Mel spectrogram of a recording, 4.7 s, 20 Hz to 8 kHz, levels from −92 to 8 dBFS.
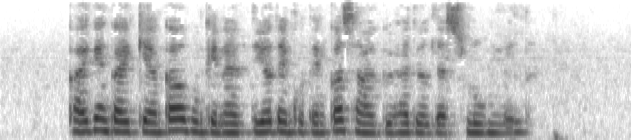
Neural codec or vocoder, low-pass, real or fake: none; 7.2 kHz; real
